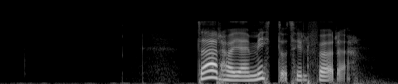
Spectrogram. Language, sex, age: Norwegian, female, 25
